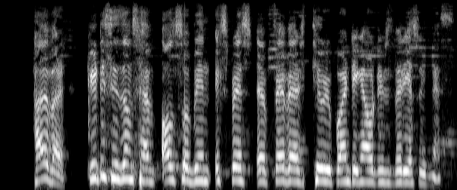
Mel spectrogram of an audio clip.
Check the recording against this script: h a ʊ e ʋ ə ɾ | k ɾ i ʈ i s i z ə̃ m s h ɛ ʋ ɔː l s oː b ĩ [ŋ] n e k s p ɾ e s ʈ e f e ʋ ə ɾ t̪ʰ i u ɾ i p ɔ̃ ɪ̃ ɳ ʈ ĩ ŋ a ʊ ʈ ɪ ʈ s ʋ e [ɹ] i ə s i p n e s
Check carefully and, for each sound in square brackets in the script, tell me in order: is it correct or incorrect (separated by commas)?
incorrect, incorrect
